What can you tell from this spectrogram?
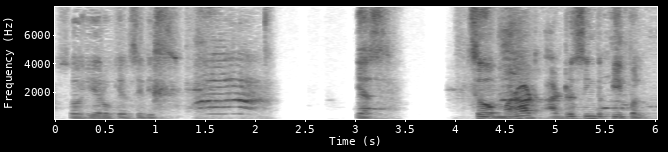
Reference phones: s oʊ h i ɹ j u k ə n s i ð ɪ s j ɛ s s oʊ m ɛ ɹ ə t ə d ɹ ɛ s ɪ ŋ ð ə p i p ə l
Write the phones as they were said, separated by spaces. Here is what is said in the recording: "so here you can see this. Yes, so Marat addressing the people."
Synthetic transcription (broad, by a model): s oʊ h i ɹ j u k ə n s i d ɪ s j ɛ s s oʊ m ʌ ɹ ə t ə d ɹ ɛ s ɪ ŋ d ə p i p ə l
